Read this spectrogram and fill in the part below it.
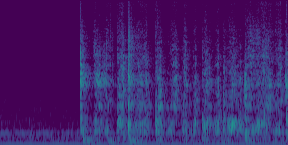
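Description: A spoon scrapes and stirs briskly in a bowl.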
